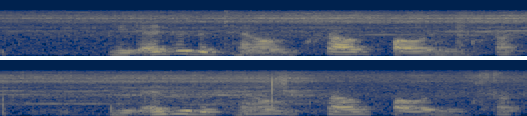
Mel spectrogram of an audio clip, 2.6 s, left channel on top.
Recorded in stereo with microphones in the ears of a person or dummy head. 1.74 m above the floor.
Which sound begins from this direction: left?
A man speaking, at 0.5 s.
